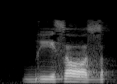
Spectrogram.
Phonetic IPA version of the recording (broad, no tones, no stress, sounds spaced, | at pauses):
b i z ɔ z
